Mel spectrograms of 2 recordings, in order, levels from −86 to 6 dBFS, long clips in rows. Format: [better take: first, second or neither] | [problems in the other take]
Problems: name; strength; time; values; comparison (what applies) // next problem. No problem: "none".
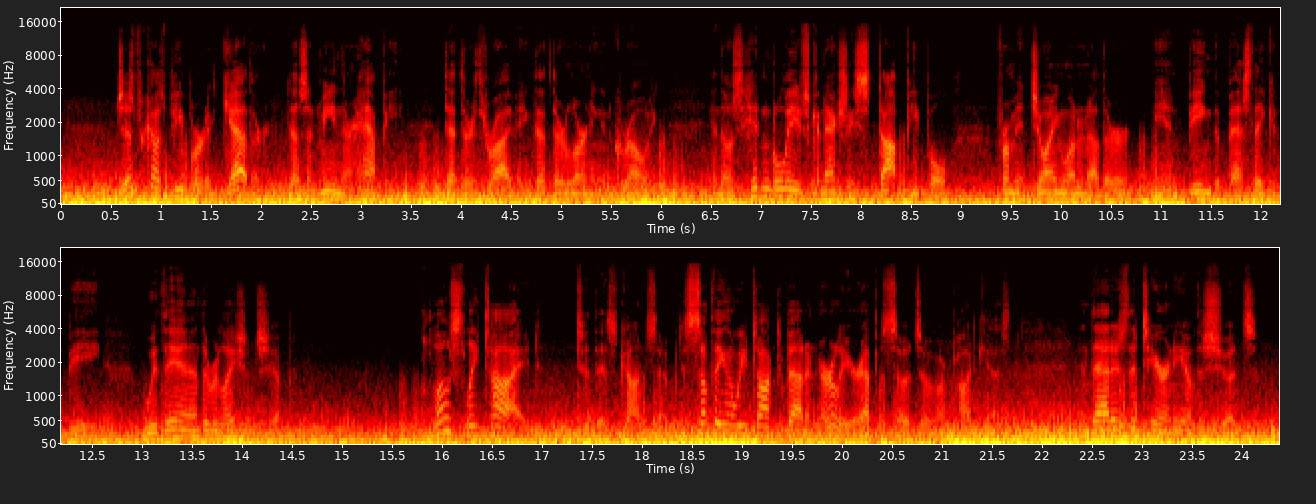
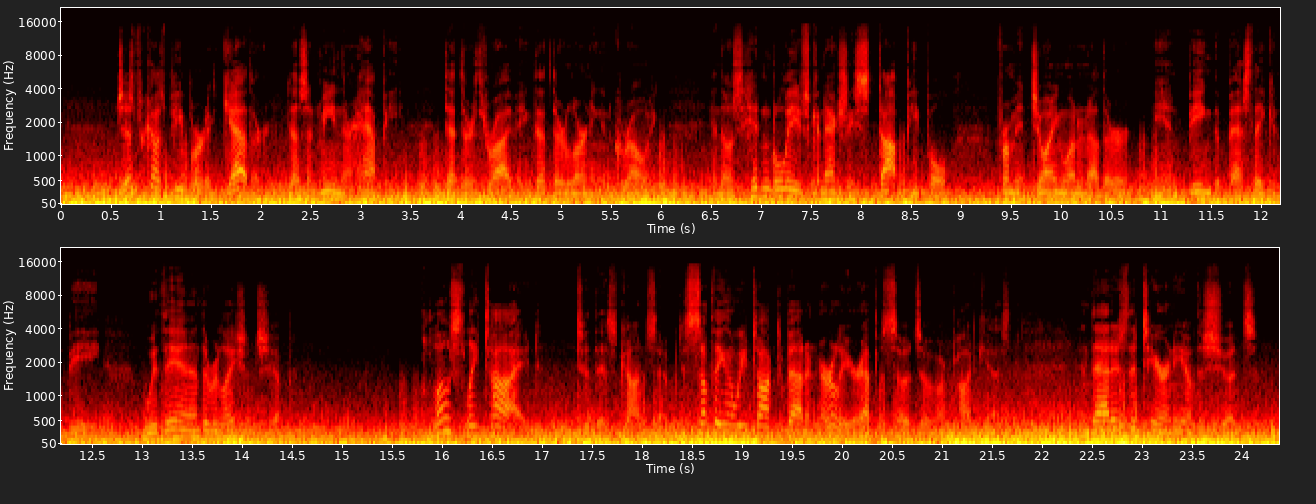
neither | wind noise on the microphone; heavy; 4 dB below the speech; the same in both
